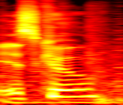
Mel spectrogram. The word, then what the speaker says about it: Isku: uh we say ISU so yeah that's that's how we pronounce it now we reamped it so we call it iscu plus it is now swarm compatible swarm is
